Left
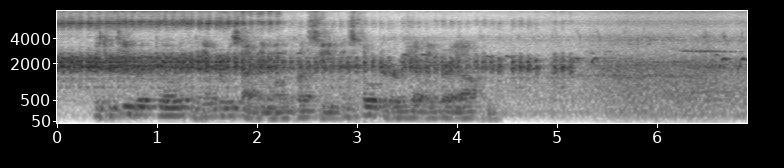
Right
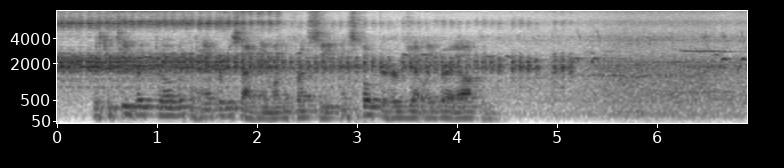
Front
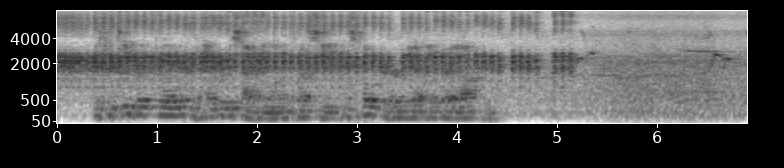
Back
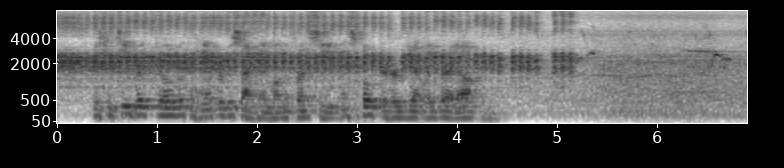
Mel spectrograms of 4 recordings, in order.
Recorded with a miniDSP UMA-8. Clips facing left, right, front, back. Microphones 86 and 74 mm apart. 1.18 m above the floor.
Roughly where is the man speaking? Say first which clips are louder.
Right 1 dB, back 1 dB; behind right.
